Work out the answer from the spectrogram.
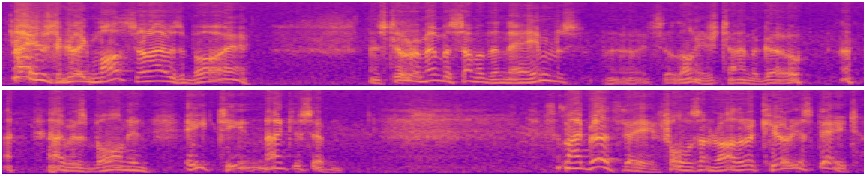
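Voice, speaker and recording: A man acting a tipsy, bitter, apologetic middle-aged British doctor in a radio drama, rambling and halting in a gravelly voice. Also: fairly high pitch, sing-song, a little hiss or hum, exaggerated voice, rough recording. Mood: wistful. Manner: rambling, halting, swinging from ranting to meek.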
